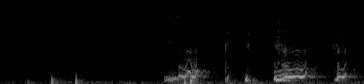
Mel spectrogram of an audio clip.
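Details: Fennec fox heard first as soft ticks and thumps, then a burst of low, throaty chattering and grumbling with nasal, buzzy yelps in quick uneven bursts.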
